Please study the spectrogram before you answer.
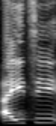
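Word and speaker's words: Ayiti: verse 3 we have this is pronounced viv IET yes IIT is the original name of what people refer to as Haiti and it's also the original name of the island itself VVT means long live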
